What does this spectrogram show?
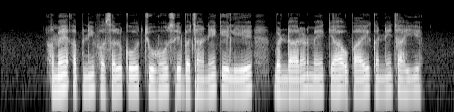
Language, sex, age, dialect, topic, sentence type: Hindi, female, 18-24, Garhwali, agriculture, question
